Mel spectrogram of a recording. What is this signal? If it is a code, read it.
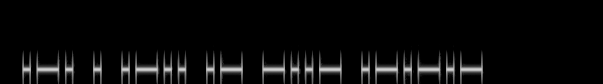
Morse code, heard as a keyed tone, about 17 wpm, 700 Hz. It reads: RELAX.
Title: Sentences from Top 1400 Words 17wpm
